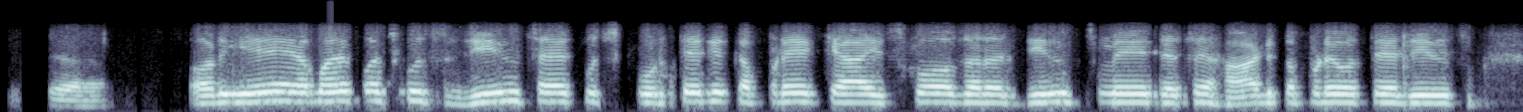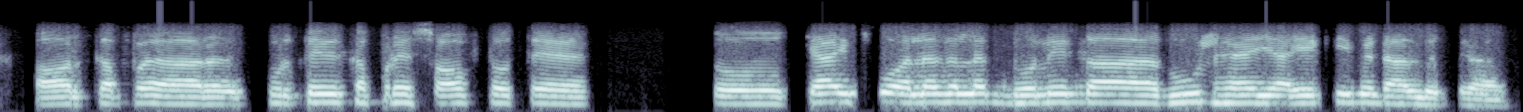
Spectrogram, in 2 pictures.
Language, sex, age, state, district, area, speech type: Urdu, male, 30-45, Bihar, Khagaria, rural, conversation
